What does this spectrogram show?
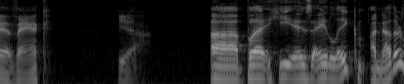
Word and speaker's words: Afanc: So it's a Welsh name. So pronunciation is Avanjk. So Avanch. Oh. I'm just gonna say Afanc.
